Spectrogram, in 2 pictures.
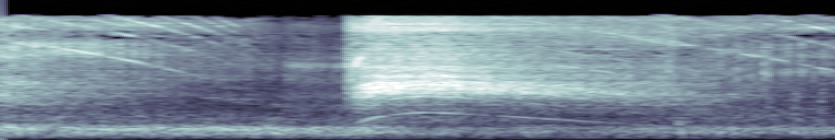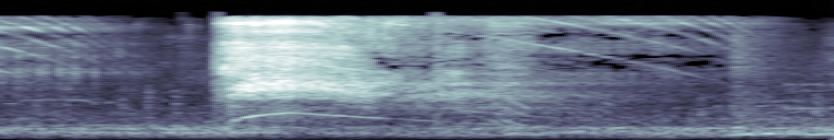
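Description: Electric drill boring into bamboo slats in two runs, about two seconds in and again about five seconds in. Each time the motor speeds up, then winds down after the trigger is let go.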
